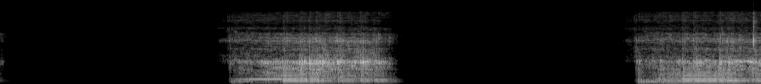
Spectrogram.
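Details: Loud snoring: two long, loud, rough rattling breaths separated by quiet pauses.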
